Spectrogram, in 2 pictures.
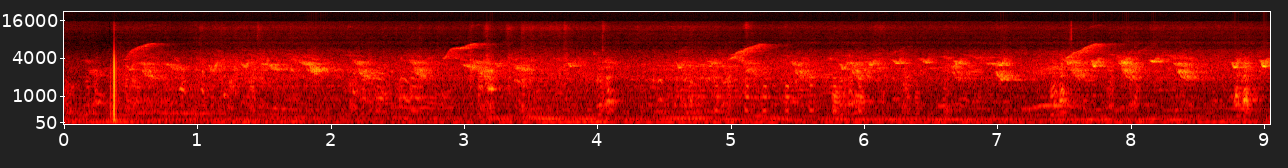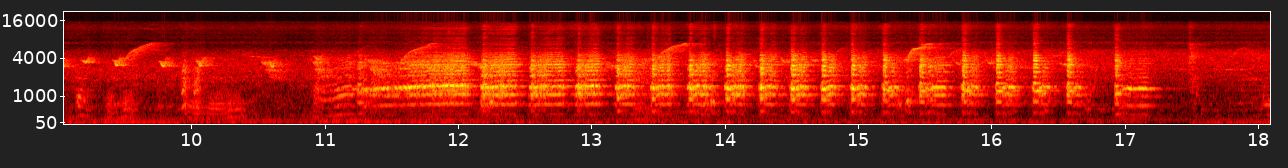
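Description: Small birds chirping, with a sharp click just after the start; then, about eleven seconds in, a chicken breaks into a loud run of rapid clucks, several a second, lasting some six seconds before stopping.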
